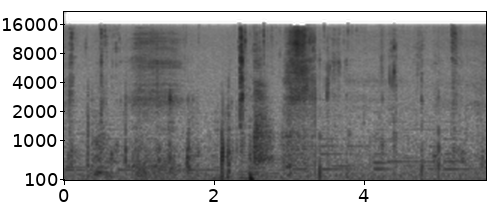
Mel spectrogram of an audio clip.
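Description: Close-miked eating sounds: biting and chewing sausage and rice, with wet mouth clicks and a louder burst about three seconds in, over soft background music.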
